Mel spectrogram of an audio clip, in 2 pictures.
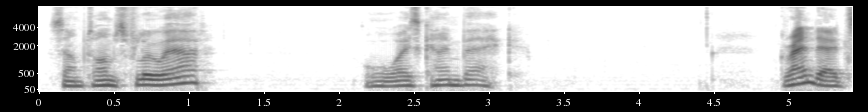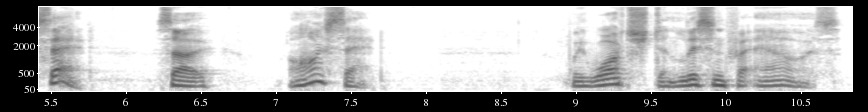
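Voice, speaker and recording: An Australian man reading a story as dramatic narration, in measured, poetic phrases with deliberate pauses. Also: medium pitch, expressive, a bit bright. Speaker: author reading own story.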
